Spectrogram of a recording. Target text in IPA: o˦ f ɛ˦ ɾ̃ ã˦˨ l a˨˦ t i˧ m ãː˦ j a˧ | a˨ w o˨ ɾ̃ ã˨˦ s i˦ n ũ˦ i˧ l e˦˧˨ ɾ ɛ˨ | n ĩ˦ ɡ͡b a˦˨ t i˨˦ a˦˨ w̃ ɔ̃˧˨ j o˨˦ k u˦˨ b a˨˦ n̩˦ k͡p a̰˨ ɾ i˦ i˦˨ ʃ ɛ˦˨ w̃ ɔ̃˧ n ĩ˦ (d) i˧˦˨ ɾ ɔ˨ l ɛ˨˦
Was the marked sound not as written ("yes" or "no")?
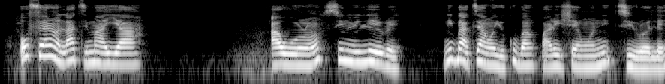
yes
